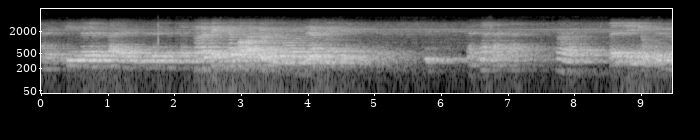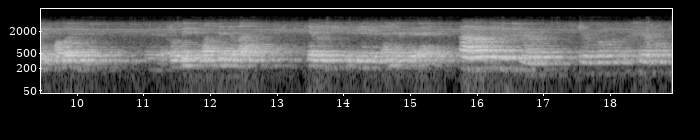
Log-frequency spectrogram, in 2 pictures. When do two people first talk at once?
2.3 s

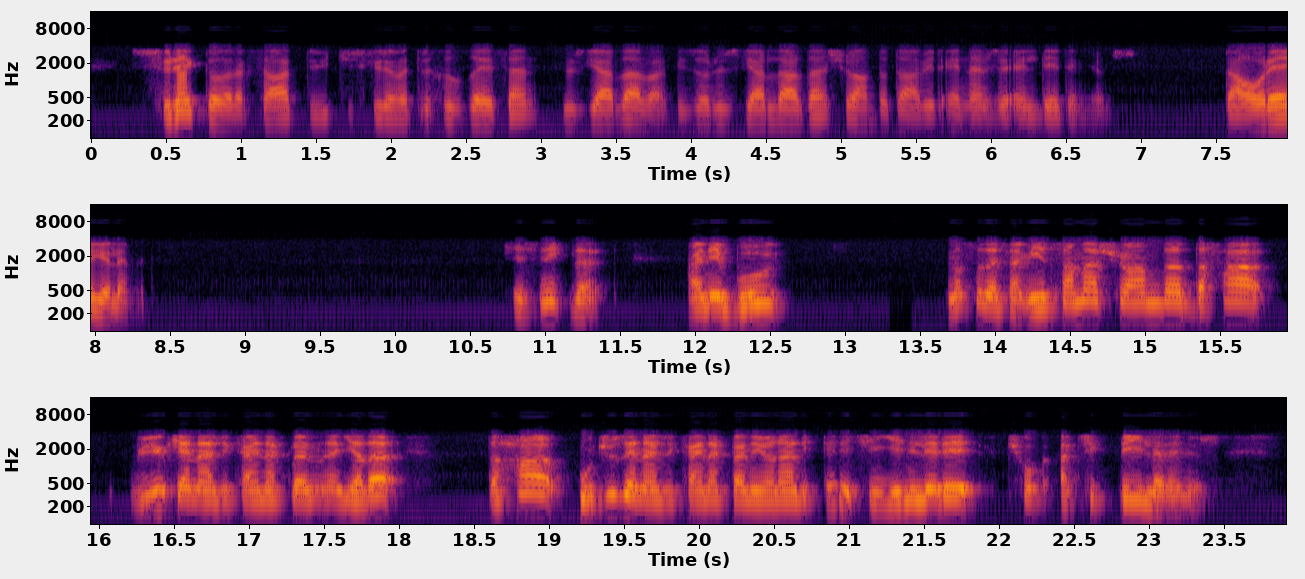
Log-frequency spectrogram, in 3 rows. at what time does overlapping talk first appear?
none

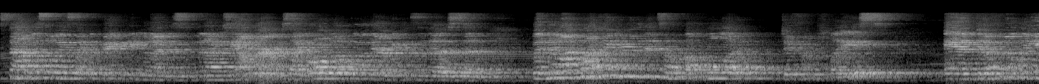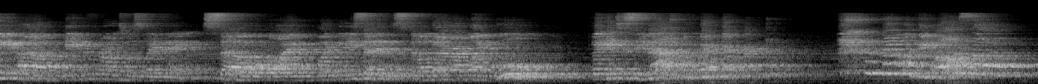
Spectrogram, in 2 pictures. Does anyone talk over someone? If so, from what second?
none

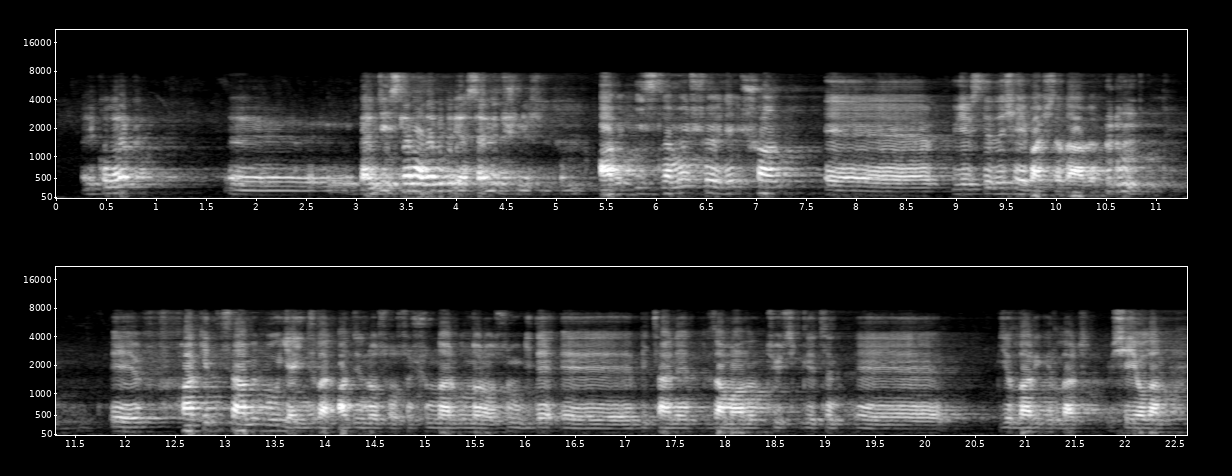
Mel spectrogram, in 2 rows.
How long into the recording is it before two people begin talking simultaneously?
none

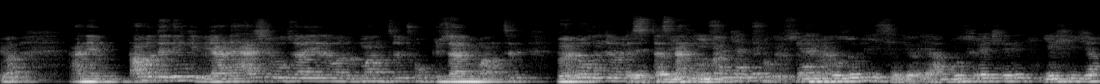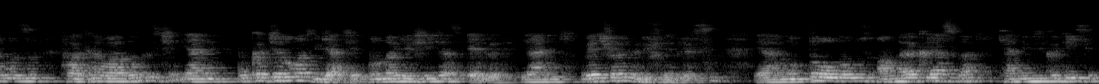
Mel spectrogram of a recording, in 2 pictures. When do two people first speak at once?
6.2 s

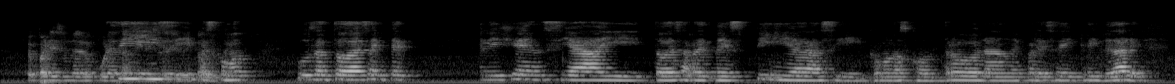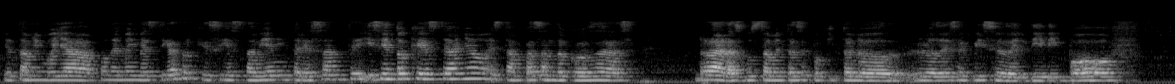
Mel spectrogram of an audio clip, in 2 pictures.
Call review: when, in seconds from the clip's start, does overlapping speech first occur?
1.1 s

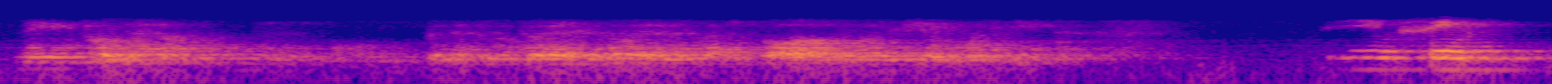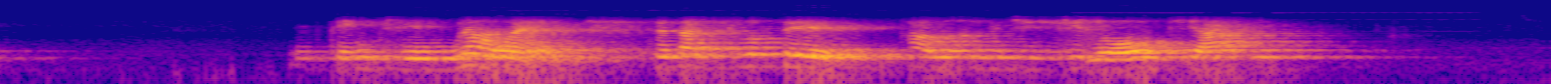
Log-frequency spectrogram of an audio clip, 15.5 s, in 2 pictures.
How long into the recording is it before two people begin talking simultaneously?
none

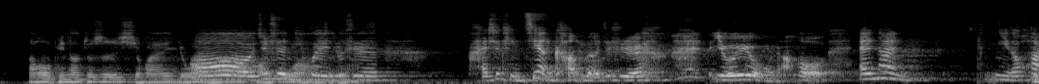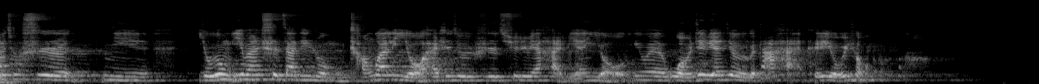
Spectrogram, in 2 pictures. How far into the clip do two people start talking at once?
1.9 s

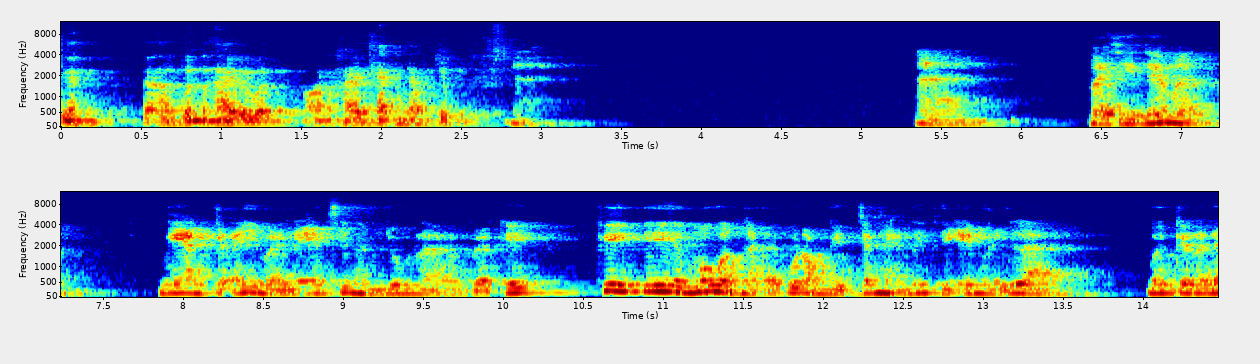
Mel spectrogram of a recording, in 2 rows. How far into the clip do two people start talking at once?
none

